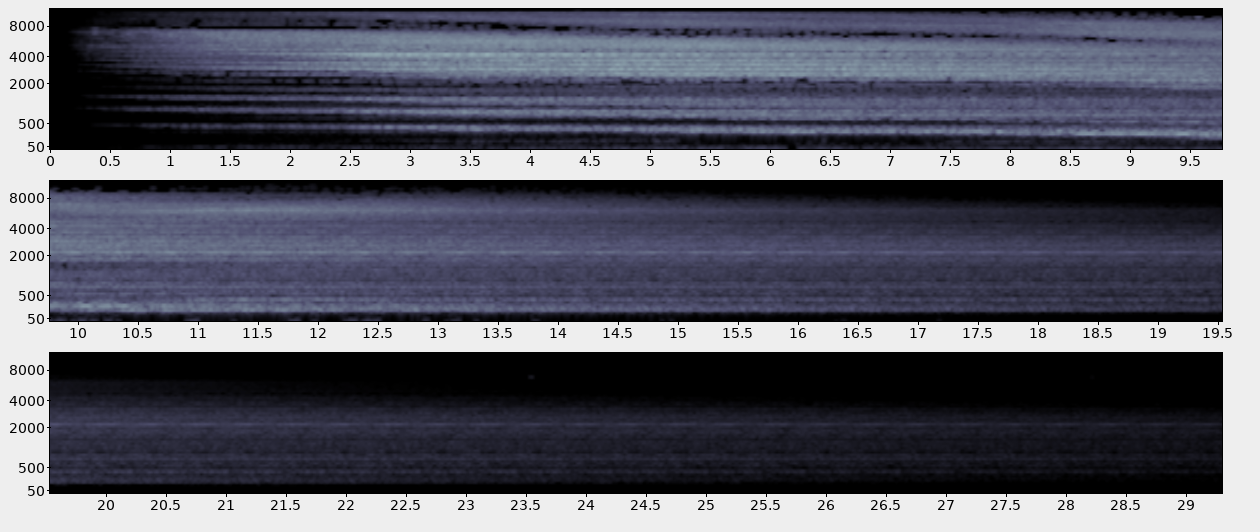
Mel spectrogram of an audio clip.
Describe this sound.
sad scream fx
dark, scream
